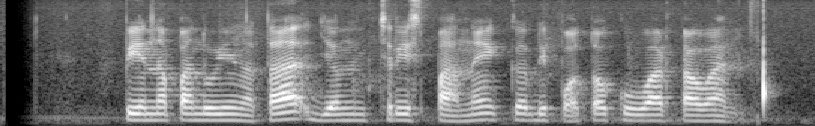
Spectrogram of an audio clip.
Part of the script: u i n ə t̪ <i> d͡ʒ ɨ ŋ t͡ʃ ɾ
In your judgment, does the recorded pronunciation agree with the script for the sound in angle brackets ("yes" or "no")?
no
